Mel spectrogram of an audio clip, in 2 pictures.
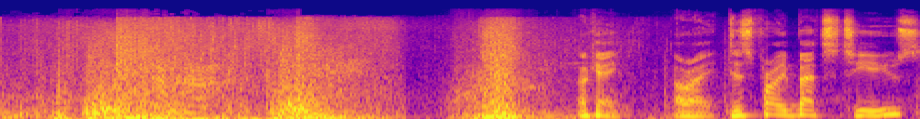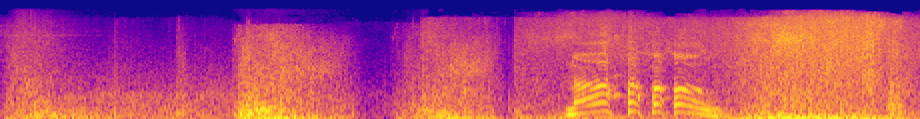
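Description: Blades slash and strike with heavy impacts.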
